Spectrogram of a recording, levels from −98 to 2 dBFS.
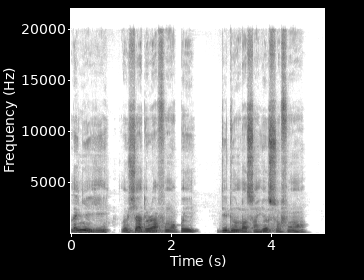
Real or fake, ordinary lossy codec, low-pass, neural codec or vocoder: real; none; none; none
